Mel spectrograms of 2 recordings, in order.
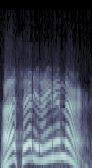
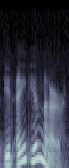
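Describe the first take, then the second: First: Higher, louder repeat of ain't in there. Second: Slow, deliberate, stress on in; emphatic it ain't in there. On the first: Preacher repeating his point to the church, louder. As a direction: say it again louder, driving it home. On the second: Preacher to congregation, slow emphatic statement. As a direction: lay it down slowly, hit in. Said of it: "I'm gonna say it like this". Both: Shown as a demonstration.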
